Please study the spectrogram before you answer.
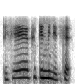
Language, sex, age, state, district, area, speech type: Bodo, female, 18-30, Assam, Kokrajhar, rural, conversation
